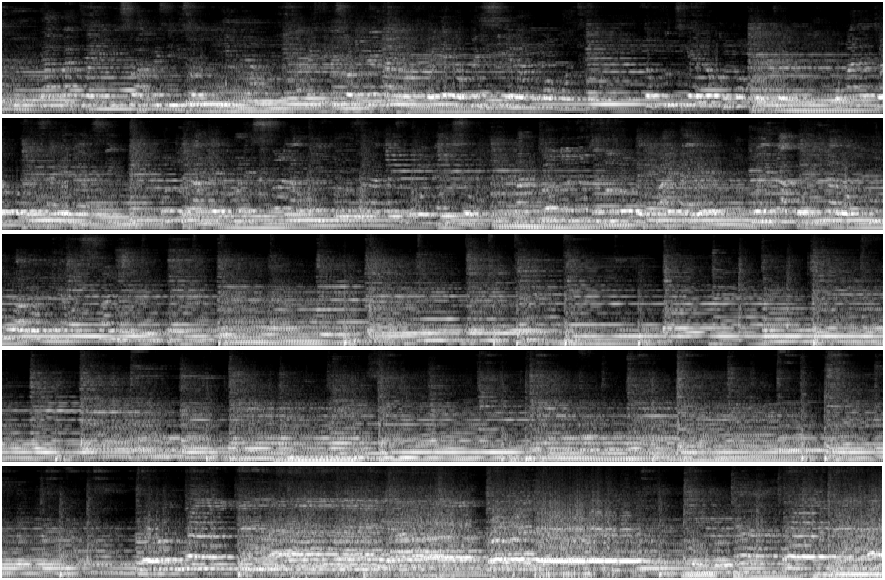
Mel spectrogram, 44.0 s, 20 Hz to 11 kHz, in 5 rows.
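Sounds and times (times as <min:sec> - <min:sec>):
plucked guitar band: 0:00.0 - 0:44.0
people singing: 0:36.6 - 0:44.0.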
